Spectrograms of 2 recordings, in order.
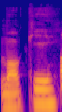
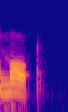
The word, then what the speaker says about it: Moltke: Would you mind telling our listeners a little bit about, and I'm probably not going to pronounce his name properly, but Moltke, is that how you say that? Count Moltke? – Oh, yes. James Helmut von Moltke.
